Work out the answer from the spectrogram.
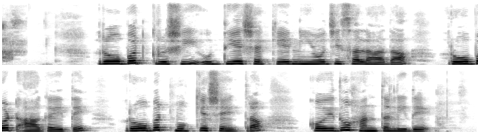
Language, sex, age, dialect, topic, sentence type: Kannada, female, 25-30, Mysore Kannada, agriculture, statement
